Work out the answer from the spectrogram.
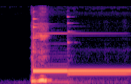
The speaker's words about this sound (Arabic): يبدو خجلا لأنه رن جرس الباب مرة واحدة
